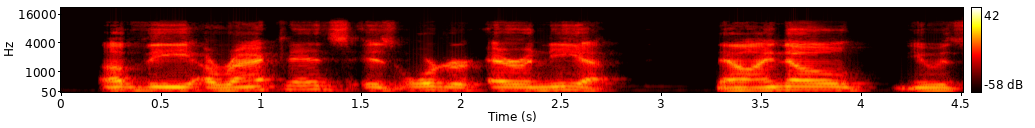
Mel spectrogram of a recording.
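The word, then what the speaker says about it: Araneae: or Benny I anyway I asked a spider biologist who was teaching at Lynchburg College his license plate had that word on it and I said well how do you say that word anyway and he said Aaron yeah so that's what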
